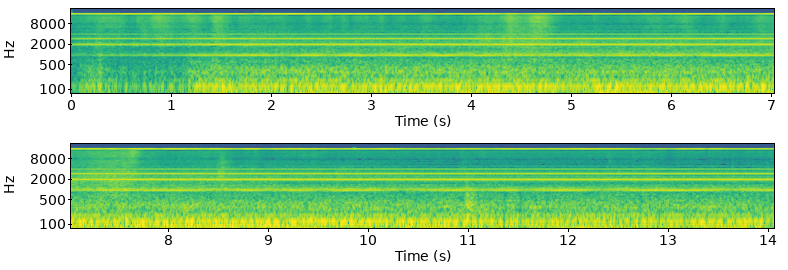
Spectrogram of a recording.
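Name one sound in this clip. A monitor gives off a steady electronic hum and whine.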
